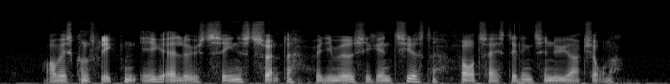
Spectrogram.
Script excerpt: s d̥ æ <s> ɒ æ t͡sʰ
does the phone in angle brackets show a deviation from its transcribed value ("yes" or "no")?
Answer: yes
